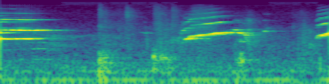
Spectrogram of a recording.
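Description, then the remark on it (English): A squeaky freezer door in a rented house swings shut with several high, whining squeals at the start, middle and end, separated by soft knocks and thumps, fairly loud, with no talking. “Look, even my fucking freezer door is squeaky as fuck.”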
